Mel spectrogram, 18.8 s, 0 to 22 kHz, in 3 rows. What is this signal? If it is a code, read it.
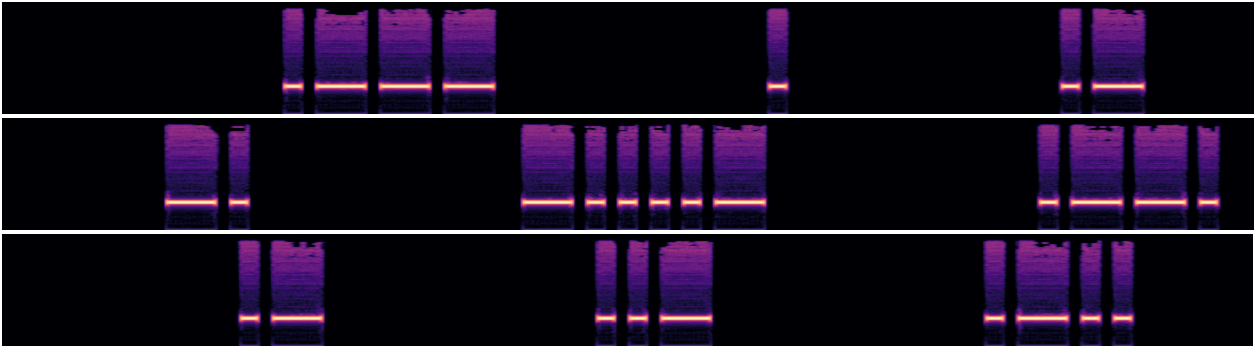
Morse code, heard as a keyed tone, about 15 wpm, spaced as for 5 wpm, 1000 Hz. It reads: JEAN-PAUL
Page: New quotes every day in morse code at 5 Words per minute.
